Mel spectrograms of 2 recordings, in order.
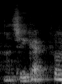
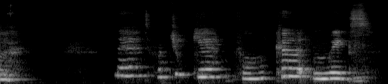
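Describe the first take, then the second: First: Said in the usual way. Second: High, slow sung line; sung punchline. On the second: Pretend. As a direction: sing the line like a jingle. Sung punchline about wigs.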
